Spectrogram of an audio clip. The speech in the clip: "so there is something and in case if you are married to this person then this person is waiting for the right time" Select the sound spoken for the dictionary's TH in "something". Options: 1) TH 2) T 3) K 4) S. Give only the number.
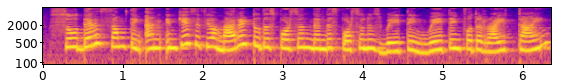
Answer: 2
